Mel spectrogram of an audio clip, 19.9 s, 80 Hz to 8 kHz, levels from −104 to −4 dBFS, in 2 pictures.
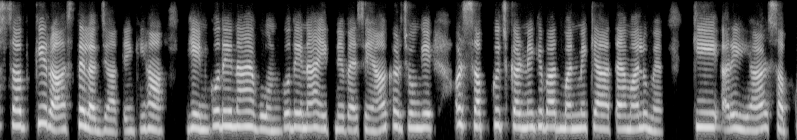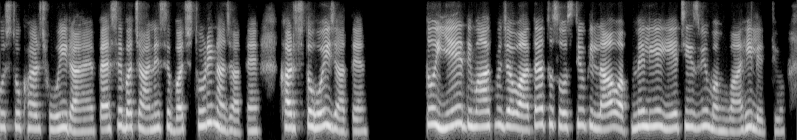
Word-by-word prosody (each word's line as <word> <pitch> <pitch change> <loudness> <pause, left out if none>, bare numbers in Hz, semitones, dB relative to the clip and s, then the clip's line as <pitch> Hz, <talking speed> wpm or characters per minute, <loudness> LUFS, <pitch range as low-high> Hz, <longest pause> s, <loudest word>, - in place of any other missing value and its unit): सबके 310 +1 -1
रास्ते 245 +4 +3
लग 230 -5 +3
जाते 210 +1 -6
हैं 220 - -7
कि 245 - -7
हाँ, 240 -3 +1 0.3
ये 260 0 +2
इनको 245 +5 -1
देना 290 -1 +2
है 285 - +4
वो 245 -2 -3
उनको 220 +5 -5
देना 265 -1 +1
है 265 -2 0
इतने 245 -1 -6
पैसे 230 0 -4
यहाँ 230 +4 0
ख़र्च 275 -2 -3
होंगे 265 0 0 0.3
और 335 - +5
सब 290 -3 0
कुछ 315 -1 -2
करने 275 0 +1
के 290 - -2
बाद 275 -1 +2
मन 250 - +1
में 260 0 0
क्या 255 -2 +2
आता 245 +1 -1
है 245 - +2
मालूम 245 0 0
है? 205 -1 -6 0.4
कि 275 -2 +2
अरे! 250 +2 0
यार 240 0 -1
सब 235 -4 -2
कुछ 275 -1 -6
तो 275 - -2
ख़र्च 250 -1 -2
हो 240 - -2
ही 270 +2 +3
रहा 220 -4 +3
है, 220 +1 -5
पैसे 240 +5 +2
बचाने 265 -3 +1
से 275 +2 -5
बच 225 0 0
थोड़ी 310 +4 +2
ना 260 -7 +3
जाते 220 -1 -5
हैं 220 - -2 0.3
ख़र्च 270 -1 +4
तो 290 -2 +4
हो 270 - +4
ही 305 +1 +4
जाते 215 -4 -3
हैं। 210 0 -5 0.8
तो 330 +1 +3
ये 300 +4 +5
दिमाग 290 0 +4
में 320 - -1
जब 285 -1 +2
आता 250 +4 +4
है 325 - +6
तो 325 - -1
सोचती 285 0 -3
हूँ 310 - -3
कि 300 - -1
लाओ 255 +2 +3
अपने 250 +5 0
लिए 295 +1 +3
ये 265 -1 0
चीज़ 285 -3 -1
भी 300 - 0
मँगवा 215 -5 -3
ही 260 +7 0
लेती 210 -3 -7
हूँ, 210 - -14
260 Hz, 240 wpm, -23 LUFS, 235-285 Hz, 0.8 s, है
